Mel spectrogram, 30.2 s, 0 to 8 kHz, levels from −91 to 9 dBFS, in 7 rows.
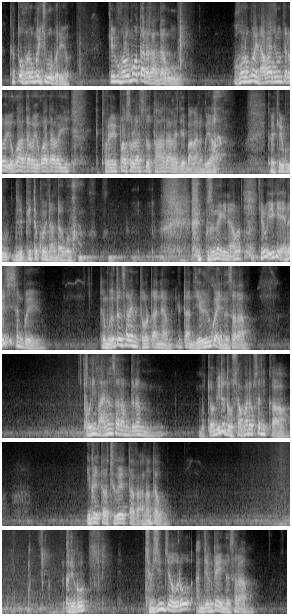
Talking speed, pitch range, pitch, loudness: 315 characters per minute, 100-145 Hz, 120 Hz, -13 LUFS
